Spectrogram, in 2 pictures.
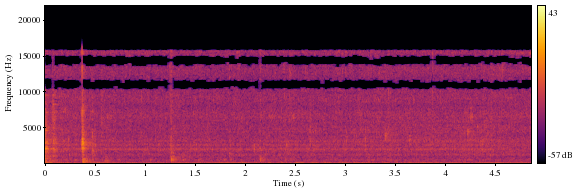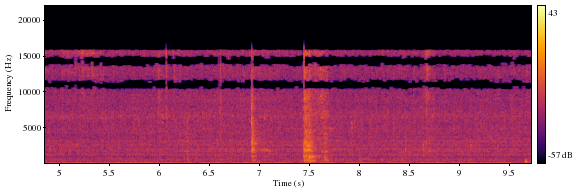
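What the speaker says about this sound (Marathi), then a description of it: "आता मी याच्यामध्ये जे मी हळद मीठ लावून कोळंबी ठेवलेली आहे तर मी त्यात ते घालते" Prawns coated with turmeric and salt fry steadily in roasted masala, giving a continuous soft sizzle with a few sharp crackles and spatters, heard close with no talking.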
